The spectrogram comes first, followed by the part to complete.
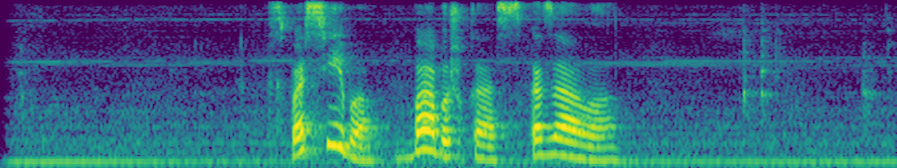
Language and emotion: Russian, positive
